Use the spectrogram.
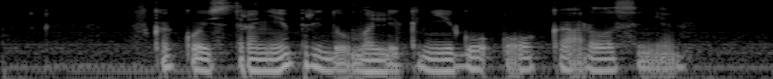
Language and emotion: Russian, neutral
